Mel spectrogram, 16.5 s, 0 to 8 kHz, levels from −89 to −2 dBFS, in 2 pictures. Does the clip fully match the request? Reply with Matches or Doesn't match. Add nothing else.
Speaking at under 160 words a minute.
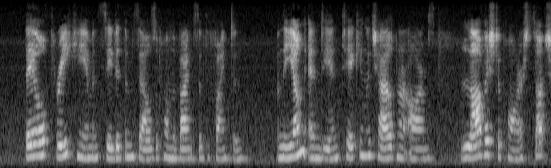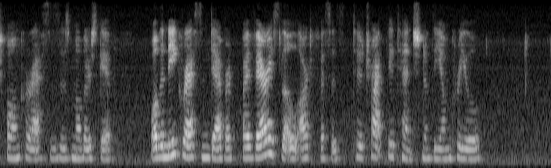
Doesn't match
